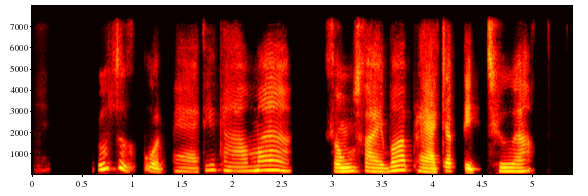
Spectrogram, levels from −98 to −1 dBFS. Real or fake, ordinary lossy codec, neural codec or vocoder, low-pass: fake; none; codec, 16 kHz, 2 kbps, X-Codec, HuBERT features, trained on balanced general audio; 7.2 kHz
